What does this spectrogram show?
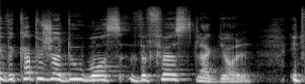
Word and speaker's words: Capuchadou: the spelling used here it comes with a CH so the proper pronunciation is probably kadu the name is a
